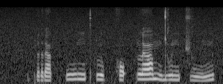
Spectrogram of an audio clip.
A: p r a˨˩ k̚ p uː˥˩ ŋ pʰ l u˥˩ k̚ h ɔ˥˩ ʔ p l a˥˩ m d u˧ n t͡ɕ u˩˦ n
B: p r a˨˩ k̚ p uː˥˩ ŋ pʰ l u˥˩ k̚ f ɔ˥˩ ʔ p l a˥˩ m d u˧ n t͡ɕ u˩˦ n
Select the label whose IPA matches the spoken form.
A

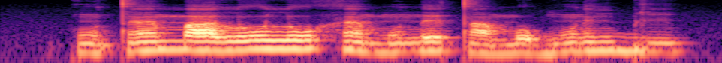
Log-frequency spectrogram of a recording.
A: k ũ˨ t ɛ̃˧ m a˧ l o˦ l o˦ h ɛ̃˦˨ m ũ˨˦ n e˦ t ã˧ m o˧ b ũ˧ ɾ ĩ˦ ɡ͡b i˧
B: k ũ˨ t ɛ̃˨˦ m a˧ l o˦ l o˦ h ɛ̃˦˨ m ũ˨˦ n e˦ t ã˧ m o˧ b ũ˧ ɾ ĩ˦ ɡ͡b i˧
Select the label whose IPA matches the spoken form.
B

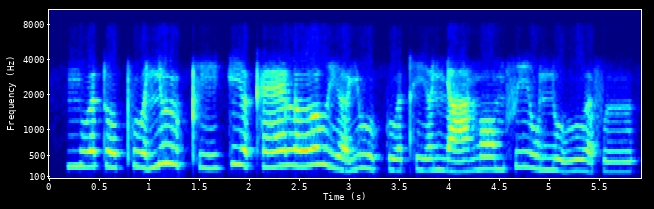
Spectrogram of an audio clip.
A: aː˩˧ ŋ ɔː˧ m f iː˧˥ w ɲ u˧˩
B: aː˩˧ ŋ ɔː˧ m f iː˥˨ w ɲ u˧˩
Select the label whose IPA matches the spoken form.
B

